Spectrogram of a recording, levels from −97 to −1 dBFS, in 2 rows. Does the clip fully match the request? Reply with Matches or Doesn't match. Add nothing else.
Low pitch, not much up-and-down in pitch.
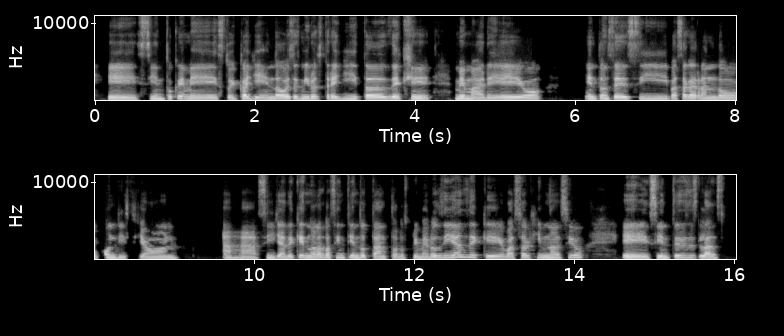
Doesn't match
